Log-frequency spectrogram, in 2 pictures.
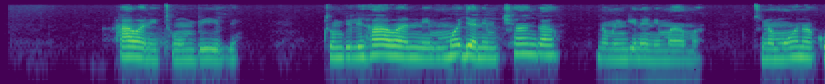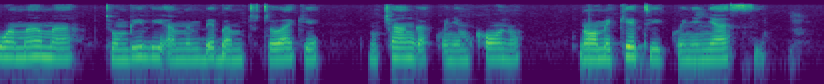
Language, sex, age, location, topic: Swahili, female, 25-35, Nairobi, government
